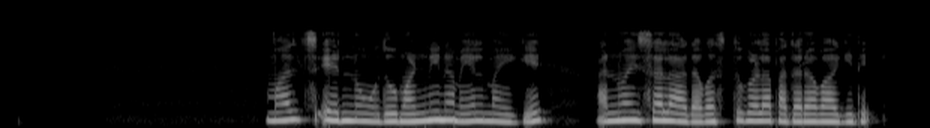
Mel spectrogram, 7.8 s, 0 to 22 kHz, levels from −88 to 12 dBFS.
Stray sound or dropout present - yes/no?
no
